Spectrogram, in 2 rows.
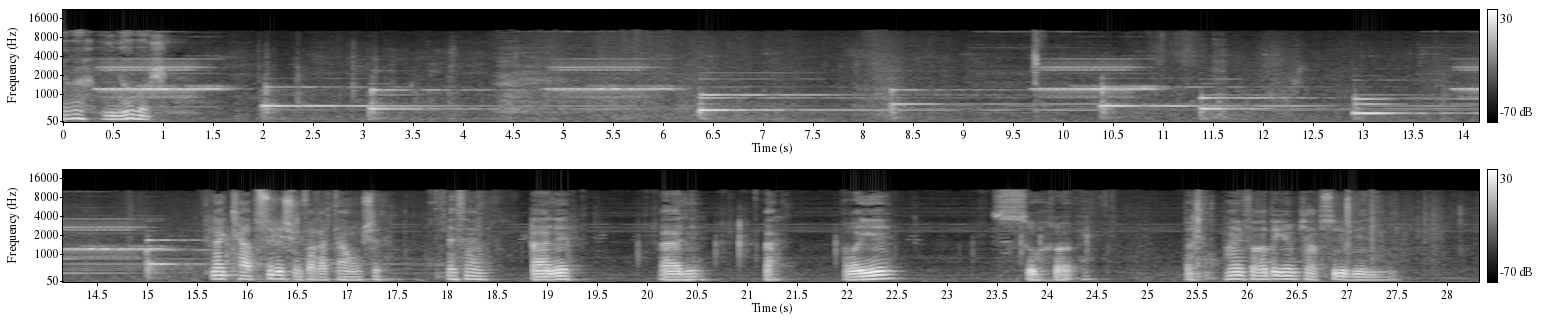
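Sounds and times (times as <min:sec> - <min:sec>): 
speech: 0:00.0 - 0:01.2, 0:15.6 - 0:19.4, 0:20.1 - 0:21.4, 0:22.0 - 0:22.6, 0:23.5 - 0:24.6, 0:25.4 - 0:27.6
phone ringtone of bright electronic tones: 0:00.0 - 0:18.3.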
